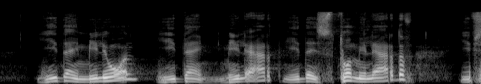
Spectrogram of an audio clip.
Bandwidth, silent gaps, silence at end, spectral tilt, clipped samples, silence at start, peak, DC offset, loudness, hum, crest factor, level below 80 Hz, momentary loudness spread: 12.5 kHz; none; 0 s; -6.5 dB/octave; under 0.1%; 0.4 s; -2 dBFS; under 0.1%; -19 LUFS; none; 18 dB; -56 dBFS; 11 LU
